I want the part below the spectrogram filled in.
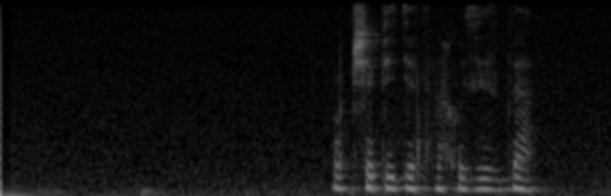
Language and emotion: Russian, angry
